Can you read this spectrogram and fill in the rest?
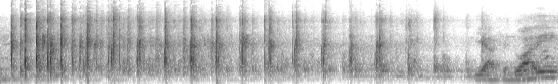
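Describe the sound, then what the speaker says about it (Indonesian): Church congregation members clap in a loose rhythmic pattern during a service, sharp hand claps repeating about twice a second and gradually thinning, then a voice takes over at the end. "Tepuk tangan."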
